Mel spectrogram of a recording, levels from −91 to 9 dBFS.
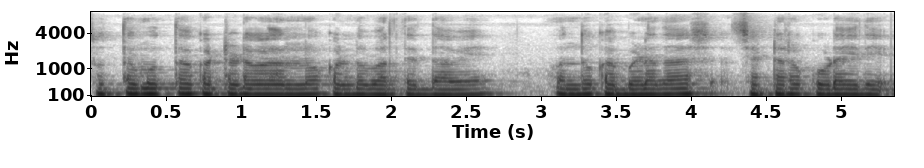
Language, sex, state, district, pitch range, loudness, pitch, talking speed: Kannada, male, Karnataka, Bidar, 130-140 Hz, -13 LUFS, 130 Hz, 110 wpm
